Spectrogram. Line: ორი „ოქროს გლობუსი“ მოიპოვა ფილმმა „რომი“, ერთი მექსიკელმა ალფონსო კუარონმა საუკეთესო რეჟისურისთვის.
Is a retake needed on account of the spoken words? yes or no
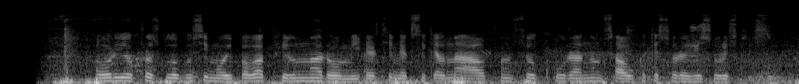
no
